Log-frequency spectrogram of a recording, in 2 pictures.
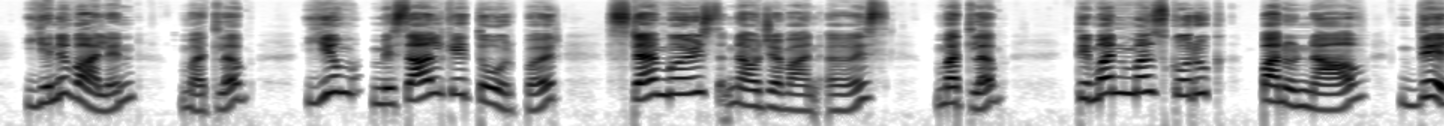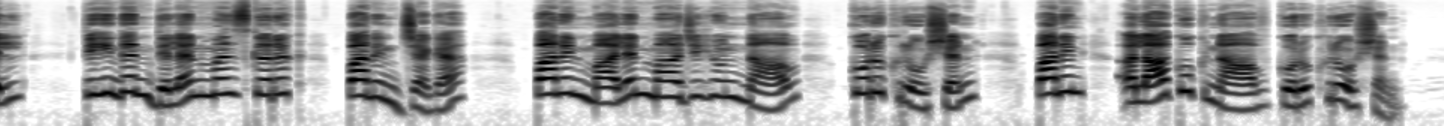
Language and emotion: Kashmiri, neutral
